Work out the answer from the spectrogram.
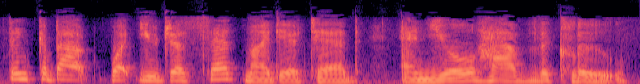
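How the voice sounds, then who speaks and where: An actress playing a shrewd, playful married woman chasing a mystery, teasing and deliberate, in an old-style radio drama. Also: extremely low pitch, expressive, noisy background, exaggerated voice. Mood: coy, deliberate. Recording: dull, lo-fi radio drama recording.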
